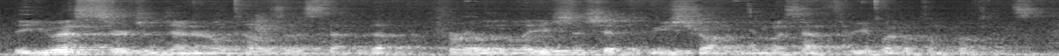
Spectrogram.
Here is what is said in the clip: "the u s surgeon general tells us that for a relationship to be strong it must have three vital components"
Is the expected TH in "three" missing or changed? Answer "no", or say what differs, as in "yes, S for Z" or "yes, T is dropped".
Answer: no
